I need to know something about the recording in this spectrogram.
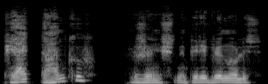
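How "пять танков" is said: puzzled question. A narrator's reading. Women react, puzzled.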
